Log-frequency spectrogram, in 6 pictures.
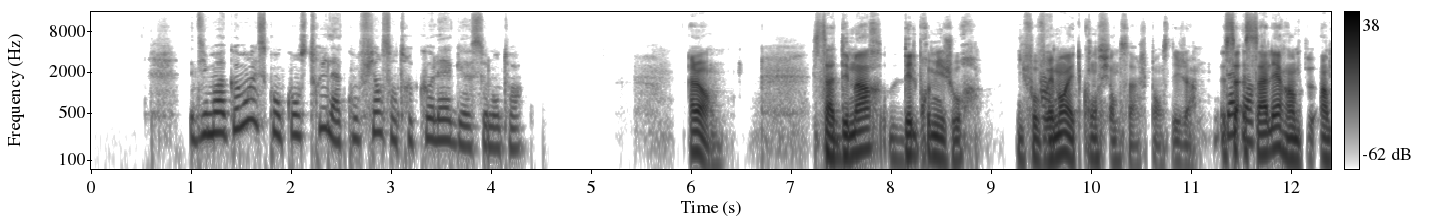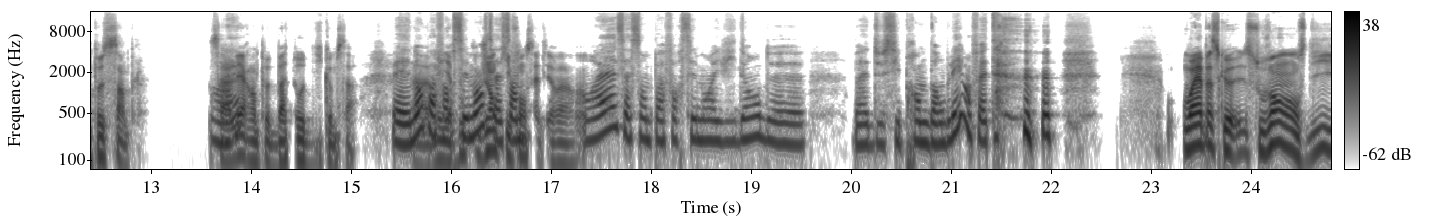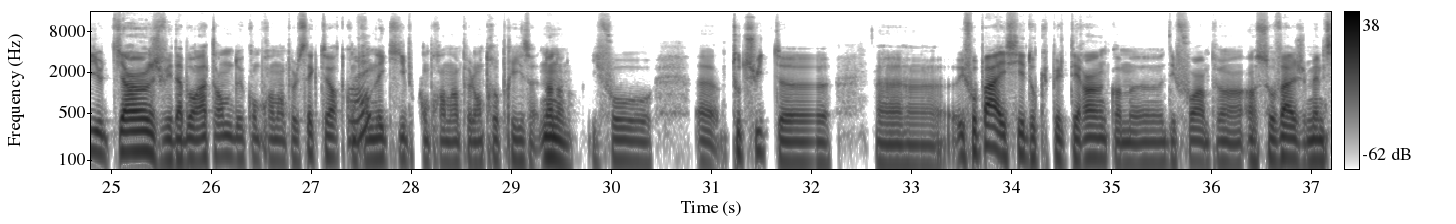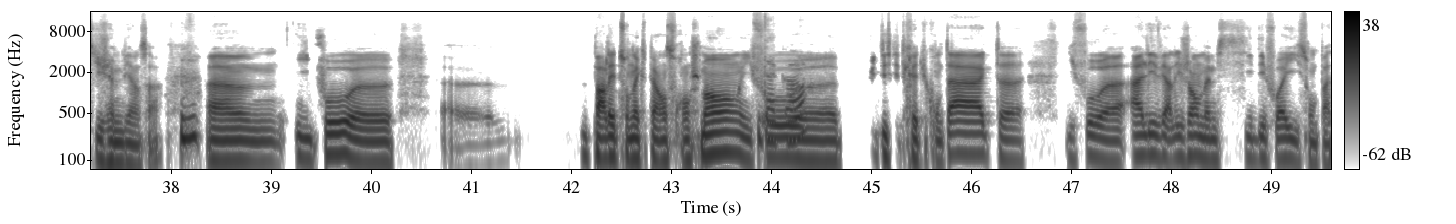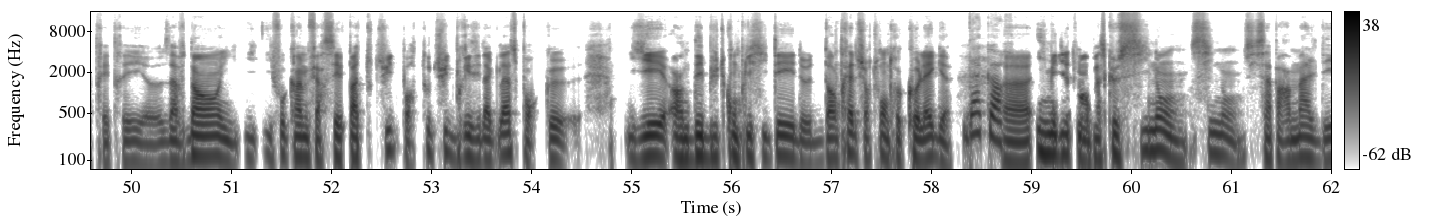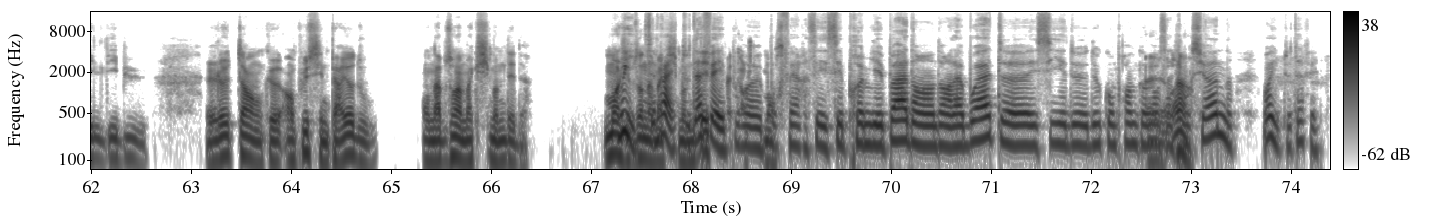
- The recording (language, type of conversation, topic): French, podcast, Comment, selon toi, construit-on la confiance entre collègues ?
- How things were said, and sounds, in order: chuckle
